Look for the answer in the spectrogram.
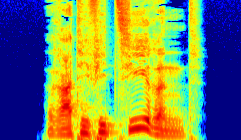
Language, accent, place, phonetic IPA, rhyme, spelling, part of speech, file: German, Germany, Berlin, [ʁatifiˈt͡siːʁənt], -iːʁənt, ratifizierend, verb, De-ratifizierend.ogg
- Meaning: present participle of ratifizieren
